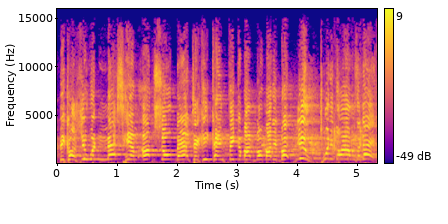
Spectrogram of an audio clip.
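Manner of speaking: loud, driving preaching; full preaching. Acted. Preacher urging married women, loud driving preaching. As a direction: press the point to the women.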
